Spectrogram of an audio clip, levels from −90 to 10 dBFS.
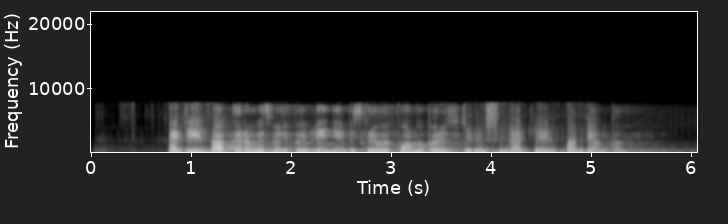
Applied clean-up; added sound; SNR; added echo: neural separator model SepFormer DNS4.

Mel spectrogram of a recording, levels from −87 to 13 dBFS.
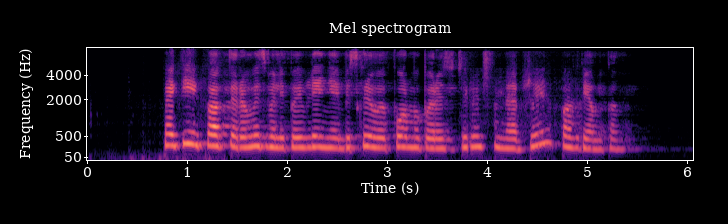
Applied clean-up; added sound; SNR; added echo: neural mask model DeepFilterNet 3.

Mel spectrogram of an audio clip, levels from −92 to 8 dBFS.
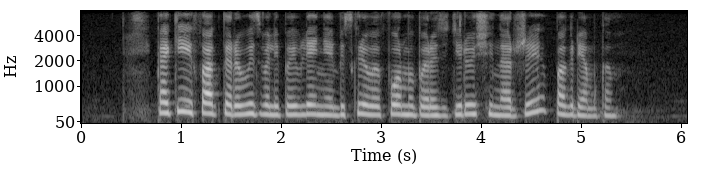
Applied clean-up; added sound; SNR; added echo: none; none; none; none.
